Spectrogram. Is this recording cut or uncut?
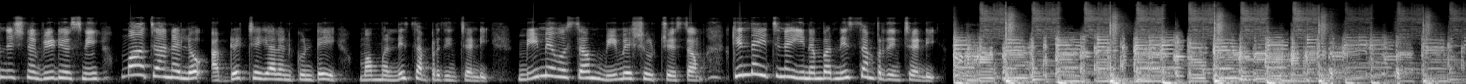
uncut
